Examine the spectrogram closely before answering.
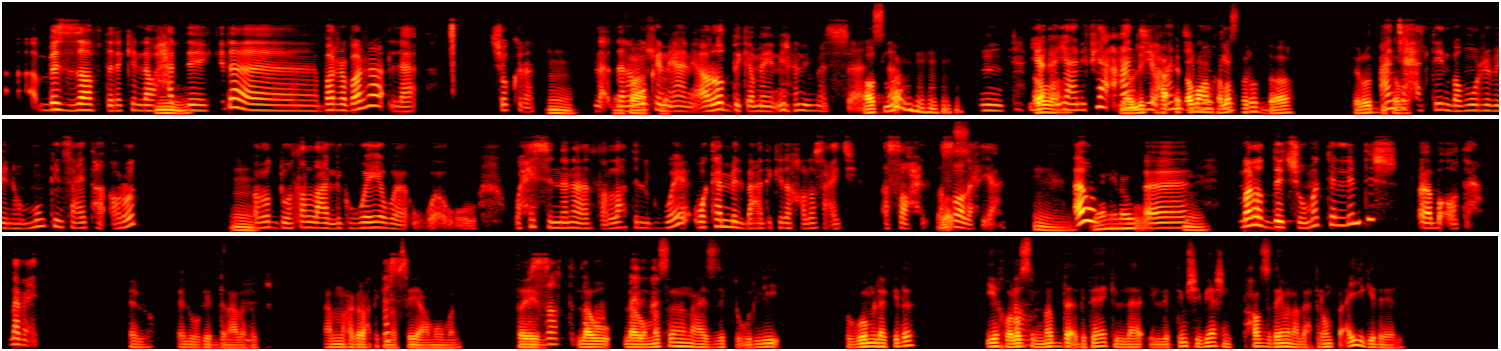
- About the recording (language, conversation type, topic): Arabic, podcast, إزاي نقدر نحافظ على الاحترام المتبادل رغم اختلافاتنا؟
- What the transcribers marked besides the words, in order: tsk; laughing while speaking: "يعني"; laugh; other background noise; "أصالح-" said as "أصاحل"; laugh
